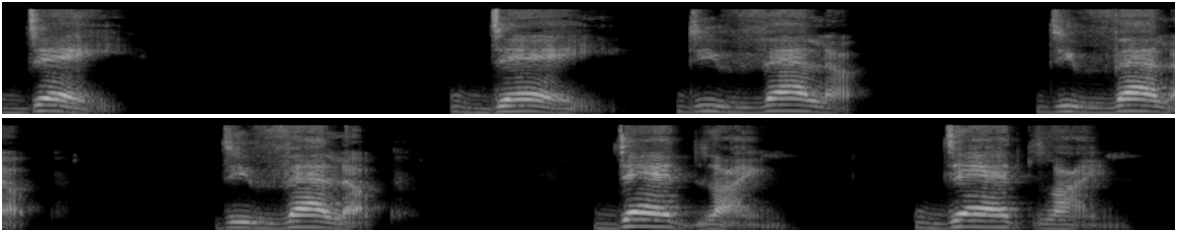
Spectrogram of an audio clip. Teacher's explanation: D is a voiced sound, which means your vocal cords are going to vibrate when you are producing it. Number 2, it's alveolar. · it's plosive. This means that there is a small burst of air, especially in stressed syllables.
